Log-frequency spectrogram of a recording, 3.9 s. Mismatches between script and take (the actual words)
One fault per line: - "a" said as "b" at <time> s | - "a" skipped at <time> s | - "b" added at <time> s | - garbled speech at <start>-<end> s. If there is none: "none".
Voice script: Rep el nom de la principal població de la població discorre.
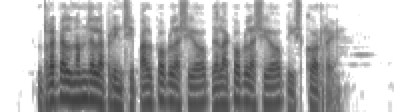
none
